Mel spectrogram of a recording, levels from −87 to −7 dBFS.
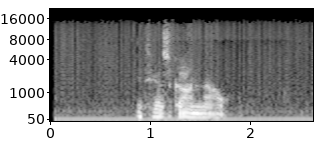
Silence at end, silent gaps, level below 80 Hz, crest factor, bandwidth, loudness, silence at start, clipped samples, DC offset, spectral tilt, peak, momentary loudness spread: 0 s; none; -30 dBFS; 16 dB; 15 kHz; -14 LUFS; 0.05 s; under 0.1%; under 0.1%; -5.5 dB/octave; 0 dBFS; 22 LU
